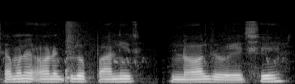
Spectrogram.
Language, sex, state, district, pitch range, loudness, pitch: Bengali, male, West Bengal, Cooch Behar, 120-135 Hz, -16 LUFS, 125 Hz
